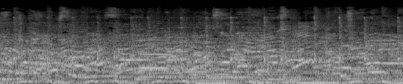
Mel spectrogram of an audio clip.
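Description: Wedding guests whooping, shouting and cheering excitedly over dance music, with the music's bass coming in heavier about halfway through.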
